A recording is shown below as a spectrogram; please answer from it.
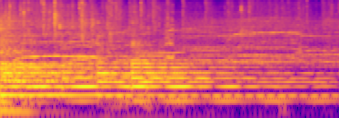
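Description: Heavy metal electric guitars and bass hold the final chord of a song after the drums stop, the chord ringing out and slowly fading.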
